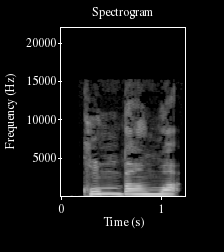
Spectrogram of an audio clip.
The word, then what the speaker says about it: konbanwa: And finally, we have the evening greeting, which is konbanwa, konbanwa, konbanwa.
